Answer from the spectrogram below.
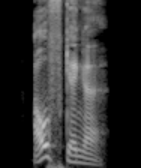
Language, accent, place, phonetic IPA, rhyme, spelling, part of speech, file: German, Germany, Berlin, [ˈaʊ̯fˌɡɛŋə], -aʊ̯fɡɛŋə, Aufgänge, noun, De-Aufgänge.ogg
- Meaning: nominative/accusative/genitive plural of Aufgang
